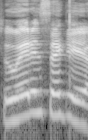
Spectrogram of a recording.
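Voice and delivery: ordinary talk, nothing marked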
